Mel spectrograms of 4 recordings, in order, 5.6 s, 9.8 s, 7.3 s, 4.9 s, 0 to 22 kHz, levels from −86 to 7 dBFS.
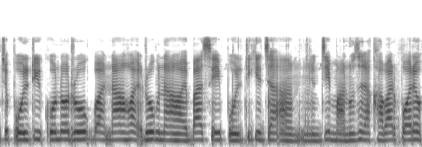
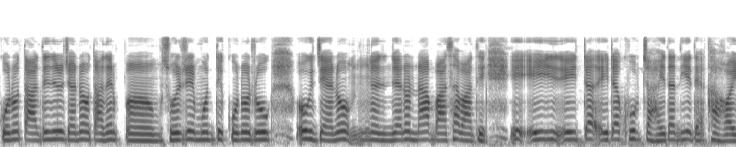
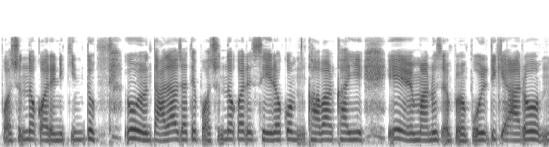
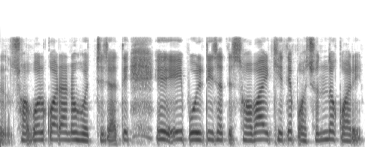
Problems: none marked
